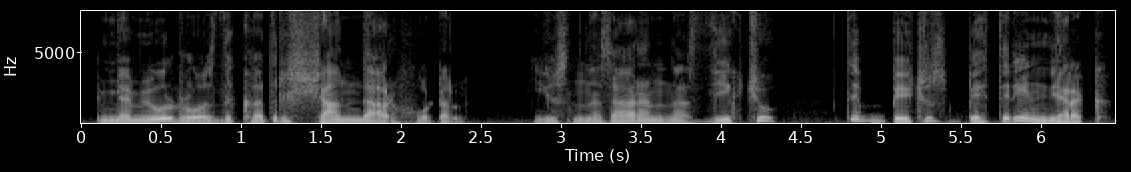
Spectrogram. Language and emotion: Kashmiri, happy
